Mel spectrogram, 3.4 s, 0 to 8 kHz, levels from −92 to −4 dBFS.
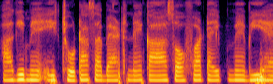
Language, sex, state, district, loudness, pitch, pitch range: Hindi, female, Jharkhand, Deoghar, -17 LUFS, 165 Hz, 160-165 Hz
